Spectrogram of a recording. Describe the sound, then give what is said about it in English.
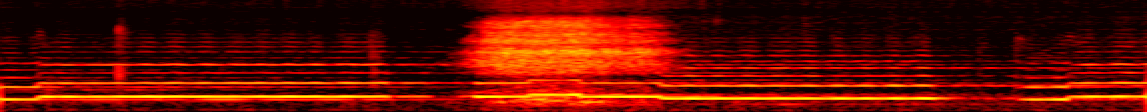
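A single deep inhalation, roughly a second long, comes as a soft breathy hiss over gentle sustained tonal music that plays before and after it. “healthy, deep, loving, luscious breath in, and imagine your entire body being filled with white light.”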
